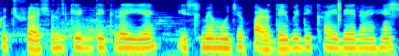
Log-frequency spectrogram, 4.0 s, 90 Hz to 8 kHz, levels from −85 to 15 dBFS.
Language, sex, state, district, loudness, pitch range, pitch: Hindi, female, Uttar Pradesh, Budaun, -18 LUFS, 175-185 Hz, 180 Hz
